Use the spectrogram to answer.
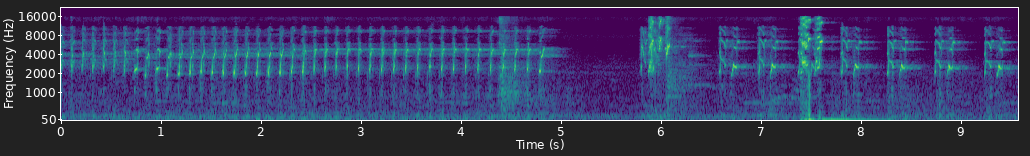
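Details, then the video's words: Lovebird trained on a roof with a master recording in April 2021, aimed at longer, more frequent singing: a fast steady train of high chirps for about five seconds, a brief pause, then scattered sharper, louder chirps and clicks. "Melatih Kicau Lovebird Batman Menggunakan Masteran di Atas Atap"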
